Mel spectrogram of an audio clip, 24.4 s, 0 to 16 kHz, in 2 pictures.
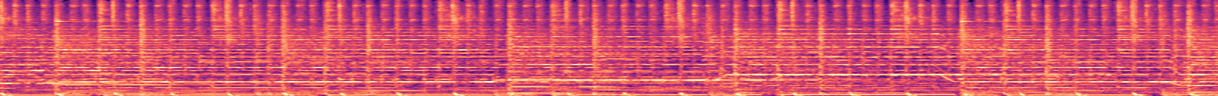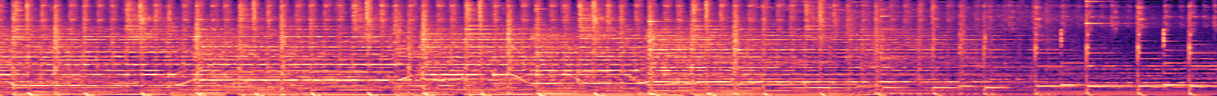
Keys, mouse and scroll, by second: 1.8 click, 2.7 click, 3.7 right click, 5.3 click, 7.4 click, 8.9 click, 10.6 click, 12.2 click, 12.2 right click, 13.7 click, 16.1 middle click, 18.9 click, 20.0 click, 20.9 click, 21.6 ctrl+click, 22.3 ctrl+click, 23.0 click.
